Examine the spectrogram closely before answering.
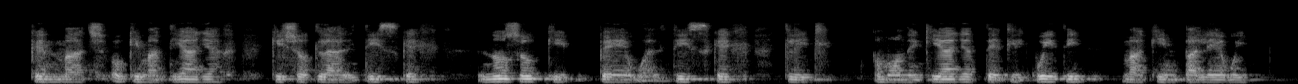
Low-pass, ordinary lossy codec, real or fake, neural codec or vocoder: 7.2 kHz; Opus, 24 kbps; fake; vocoder, 44.1 kHz, 128 mel bands, Pupu-Vocoder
